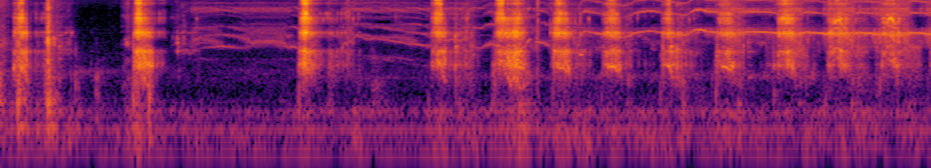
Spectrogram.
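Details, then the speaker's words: Old Homelite chainsaw with a carb-related problem, engine not running: irregular breathy bursts with thin, wavering high squeals between them; an odd wheezing noise, cause unclear. "It's a carb related problem, and I just found this funny noise."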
